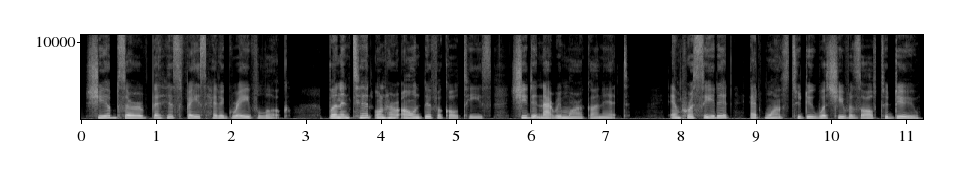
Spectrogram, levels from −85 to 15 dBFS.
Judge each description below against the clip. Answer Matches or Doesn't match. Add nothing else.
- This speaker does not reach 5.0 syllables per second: Matches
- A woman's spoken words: Matches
